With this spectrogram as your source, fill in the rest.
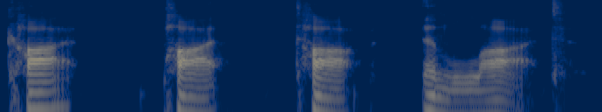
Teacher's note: It's a deeper, rounded vowel sound. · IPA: /ɑ/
